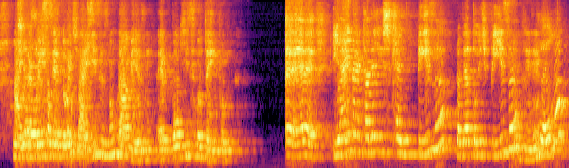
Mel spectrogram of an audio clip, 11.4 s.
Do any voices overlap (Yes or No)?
Yes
